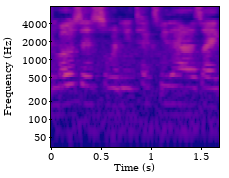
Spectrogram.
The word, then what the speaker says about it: Meauxzes: Moses is spelled as we do in New Orleans. So it's Meauxzes.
